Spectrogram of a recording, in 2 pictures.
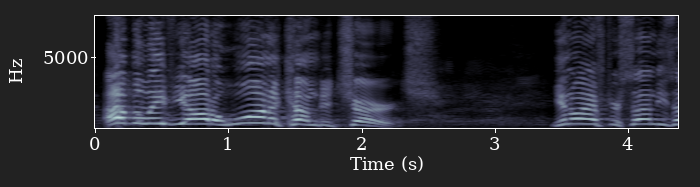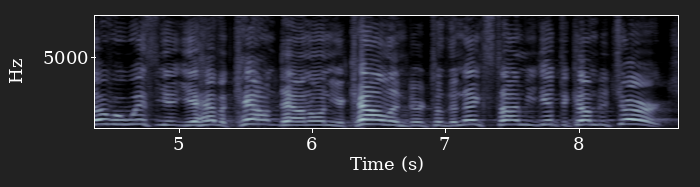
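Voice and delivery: loud, high preaching call to the church; rally the church, ringing out; preaching at full force. Real, not acted. Preaching with rising intensity.

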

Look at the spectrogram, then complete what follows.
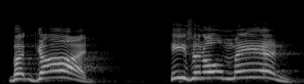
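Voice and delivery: high, loud protest, drawn-out ending; arguing. Retold or imitated. Teenage boy argues back at God, loud high protest. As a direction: protest loudly with a stretched-out excuse. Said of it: "He kinda argued".

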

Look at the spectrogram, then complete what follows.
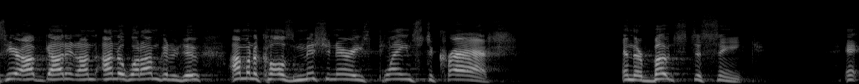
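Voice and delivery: loud, high gleeful demon; a devil shouting his big scheme; excited devil boasting. Acted. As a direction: crow it out like a proud devil. Third demon shouts his plan.

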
